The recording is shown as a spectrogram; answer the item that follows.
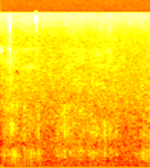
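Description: A domestic cat purring faintly, the purr swelling and fading in a slow rhythm.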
